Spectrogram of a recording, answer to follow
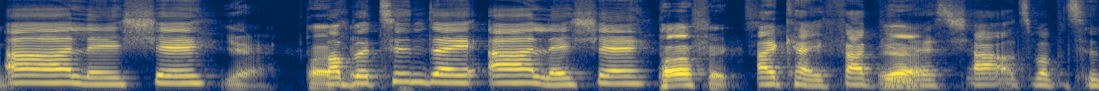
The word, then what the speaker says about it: Aléshé: It's Babatunde Aleshe. Hey! Babatunde, West African to West African. Did I come correct with your surname pronunciation? 100%.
